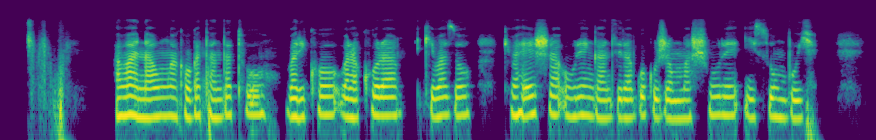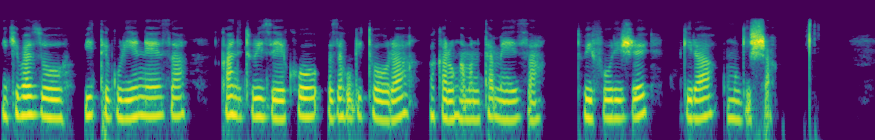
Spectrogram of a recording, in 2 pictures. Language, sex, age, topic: Rundi, female, 36-49, education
